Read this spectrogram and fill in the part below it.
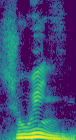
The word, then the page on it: syuwin: Yawa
